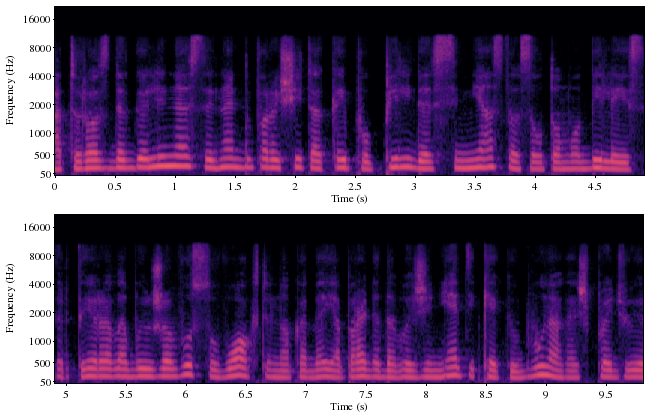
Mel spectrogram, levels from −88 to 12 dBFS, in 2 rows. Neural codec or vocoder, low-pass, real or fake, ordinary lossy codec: codec, 16 kHz in and 24 kHz out, 0.8 kbps, FocalCodec, streaming, 65536 codes; 10.8 kHz; fake; MP3, 64 kbps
